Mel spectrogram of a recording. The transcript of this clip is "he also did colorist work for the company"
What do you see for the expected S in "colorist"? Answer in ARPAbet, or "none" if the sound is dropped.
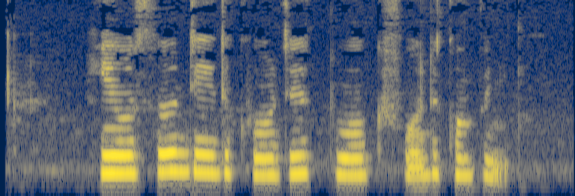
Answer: none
